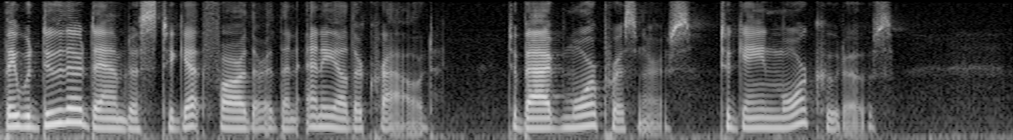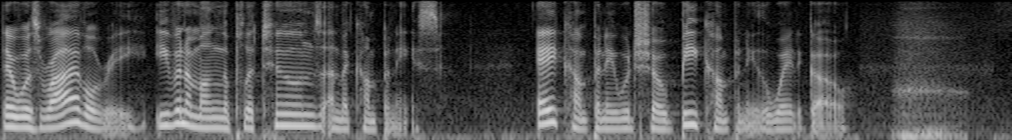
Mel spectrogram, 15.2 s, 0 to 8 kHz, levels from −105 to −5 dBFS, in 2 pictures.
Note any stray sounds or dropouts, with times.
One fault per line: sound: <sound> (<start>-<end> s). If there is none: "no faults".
sound: breath (14.3-14.9 s)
